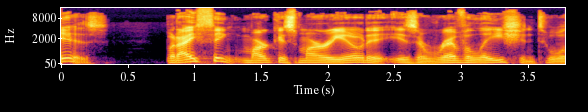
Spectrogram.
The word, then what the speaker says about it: Mariota: Well, it's every time I pronounce his name, it's wrong. It's Mariota.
